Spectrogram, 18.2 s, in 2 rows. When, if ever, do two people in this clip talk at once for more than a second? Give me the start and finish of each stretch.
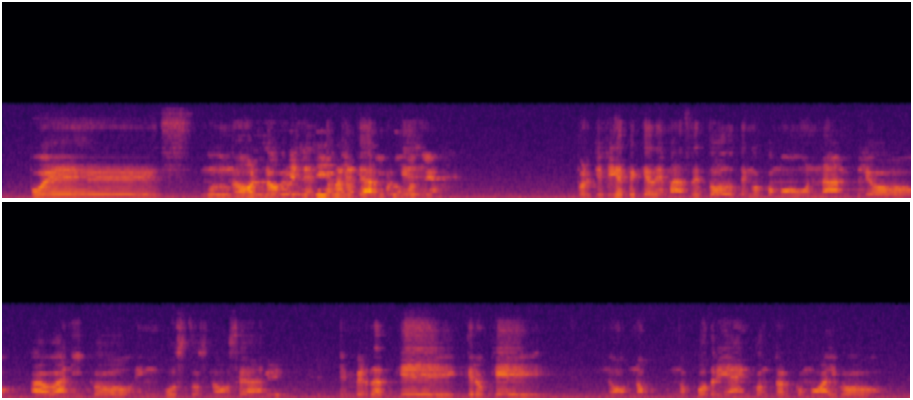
2.1-4.3

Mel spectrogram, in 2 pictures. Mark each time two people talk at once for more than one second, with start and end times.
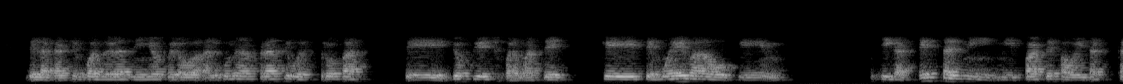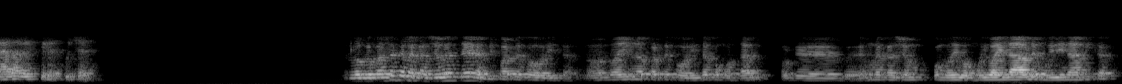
none

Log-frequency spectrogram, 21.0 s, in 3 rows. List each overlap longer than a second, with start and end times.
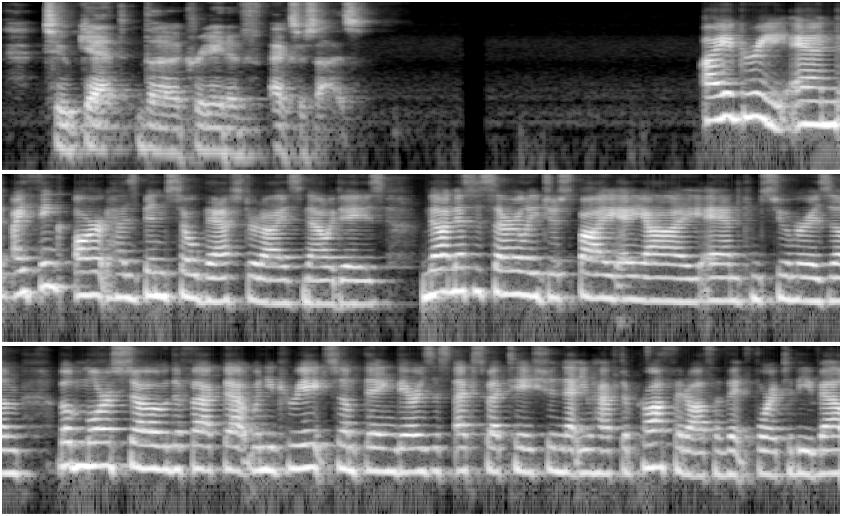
none

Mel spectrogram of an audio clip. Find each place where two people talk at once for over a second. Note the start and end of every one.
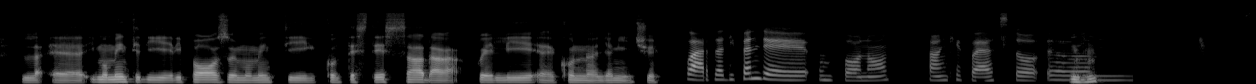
none

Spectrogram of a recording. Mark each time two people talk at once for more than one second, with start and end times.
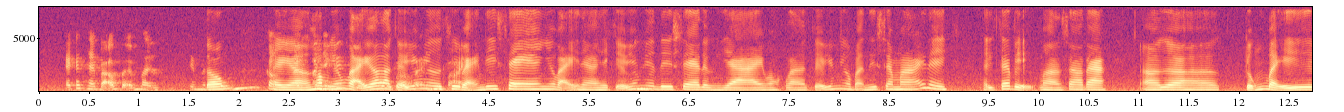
2.3-4.3

